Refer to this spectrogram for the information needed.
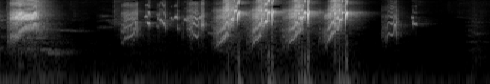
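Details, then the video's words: Black-naped monarch from a bird-lure recording: one loud rasp, then a tight series of five or six harsh, scratchy notes, fading to silence. "Masteran/Pancingan Kehicap Ranting Bahan Dijamin Langsung Nyaut"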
